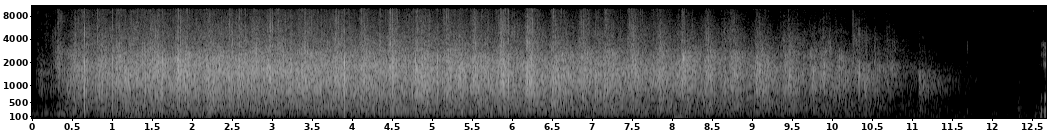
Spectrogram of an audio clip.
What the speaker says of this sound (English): Let us please give a round of applause to the Platinum sponsors and ASABE for their support of this event.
